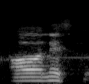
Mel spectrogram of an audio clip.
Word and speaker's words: honest: H silent. దీని pronunciation honest. Honest ఆ vowel sound. So we have to right an honest.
